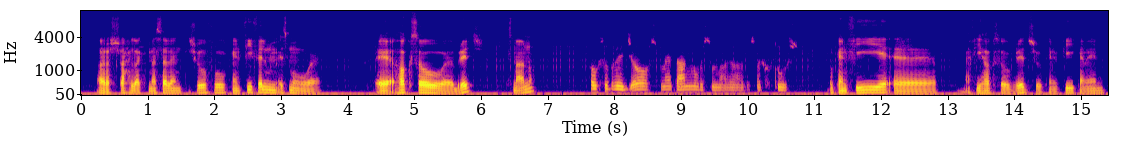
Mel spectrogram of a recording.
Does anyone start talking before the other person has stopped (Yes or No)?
No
